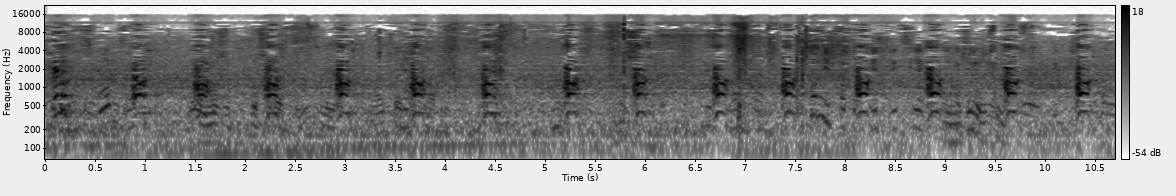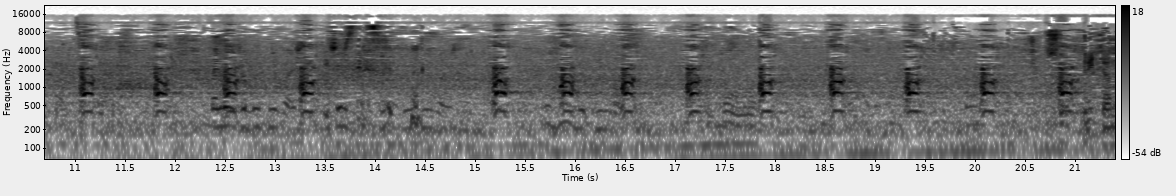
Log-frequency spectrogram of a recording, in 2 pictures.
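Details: A Dobermann barks steadily at an IPO-1 working-dog trial in 2008, sharp loud barks coming a little under once a second, with people talking.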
